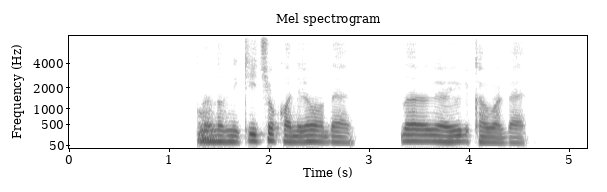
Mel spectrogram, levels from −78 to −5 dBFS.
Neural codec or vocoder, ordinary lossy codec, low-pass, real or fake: codec, 16 kHz, 0.5 kbps, FunCodec, trained on Chinese and English, 25 frames a second; none; none; fake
